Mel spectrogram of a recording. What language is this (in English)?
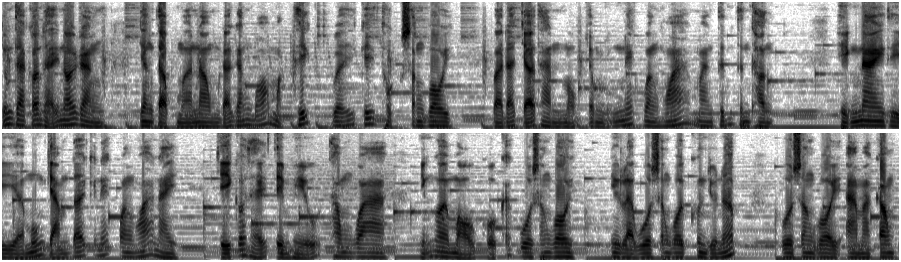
Vietnamese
